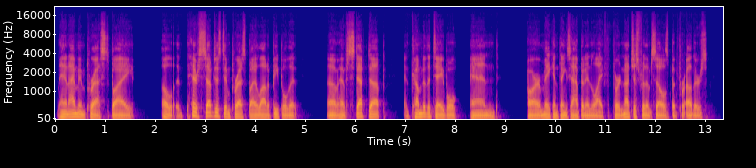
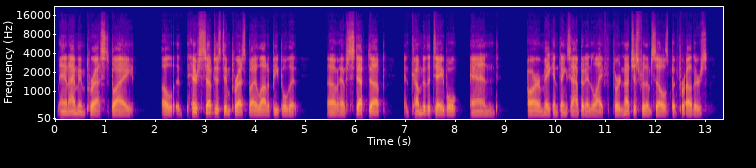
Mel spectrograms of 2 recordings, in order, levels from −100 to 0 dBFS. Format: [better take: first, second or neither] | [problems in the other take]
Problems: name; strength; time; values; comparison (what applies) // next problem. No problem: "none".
first | thin; very; fading below 350 Hz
